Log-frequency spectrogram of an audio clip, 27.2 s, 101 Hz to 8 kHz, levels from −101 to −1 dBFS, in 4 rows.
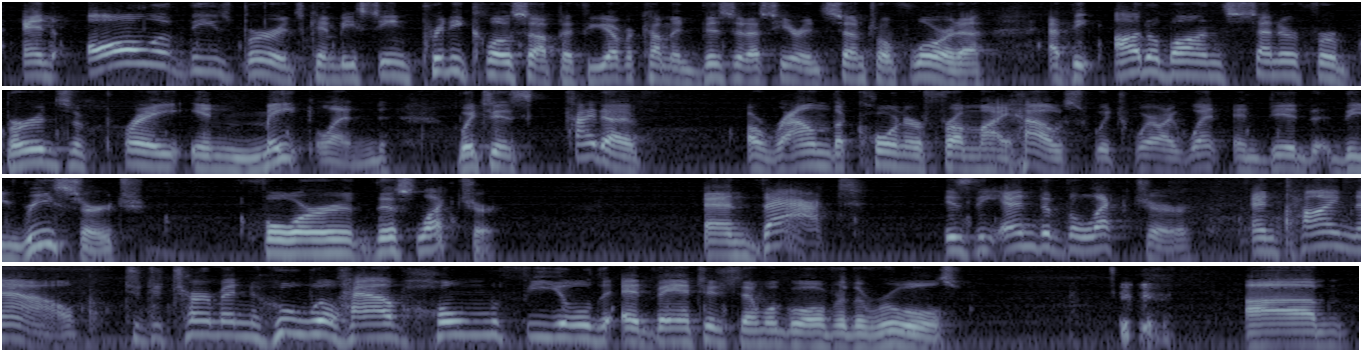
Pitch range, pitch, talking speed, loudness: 135-190 Hz, 160 Hz, 175 wpm, -46 LUFS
